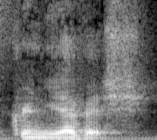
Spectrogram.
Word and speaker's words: Gryniewicz: i would say it i would say it grenowie's i'd butcher it right but uh but apparently the correct pronunciation is grenievish green yeah i love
